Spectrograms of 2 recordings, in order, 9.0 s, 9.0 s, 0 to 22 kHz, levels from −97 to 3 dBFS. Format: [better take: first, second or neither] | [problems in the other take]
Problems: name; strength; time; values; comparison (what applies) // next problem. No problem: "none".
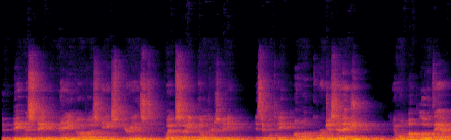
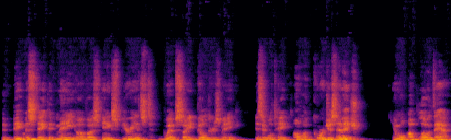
second | room echo; strong; dies away in 2.2 s; slight in the second // off-mic speech; far; far in the second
